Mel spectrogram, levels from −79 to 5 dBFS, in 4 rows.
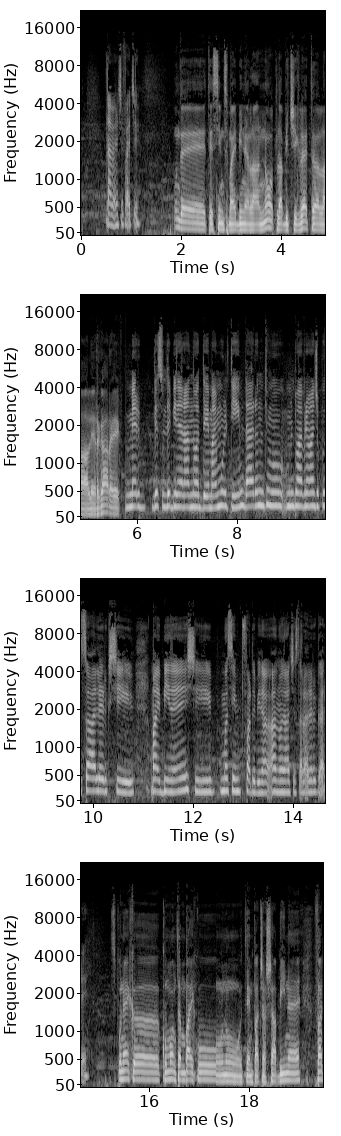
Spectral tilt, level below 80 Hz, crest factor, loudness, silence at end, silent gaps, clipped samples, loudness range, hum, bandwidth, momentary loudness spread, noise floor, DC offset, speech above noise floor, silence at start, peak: -5 dB/octave; -42 dBFS; 14 dB; -17 LUFS; 0 s; none; under 0.1%; 3 LU; none; 14 kHz; 6 LU; -40 dBFS; under 0.1%; 23 dB; 0 s; -2 dBFS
